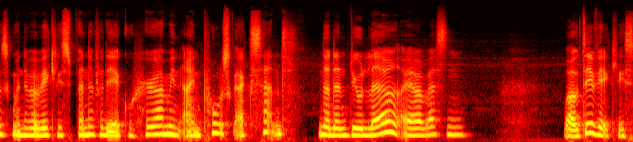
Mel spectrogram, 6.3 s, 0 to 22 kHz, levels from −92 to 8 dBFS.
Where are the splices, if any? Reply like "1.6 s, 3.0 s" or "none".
3.1 s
